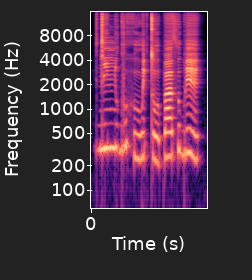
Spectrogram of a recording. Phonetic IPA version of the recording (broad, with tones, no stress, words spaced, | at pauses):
dĩ˦ɲo˦ɡu˦hu˨ wɪ˦ʔto˨ʊ̯ pä˦ θu˦˨be˦˨ɪ̯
